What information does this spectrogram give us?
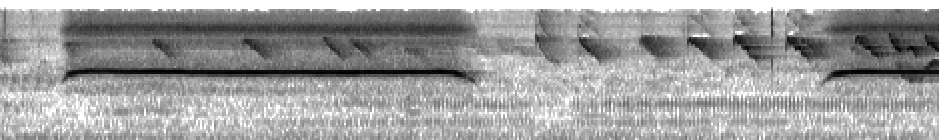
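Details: White-eye nembak-style training song: a long steady whistle lasting nearly three seconds, a spell of soft falling chirps, then the level whistle begins again.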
